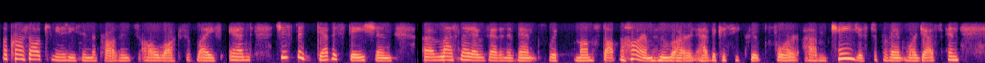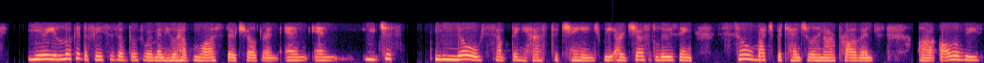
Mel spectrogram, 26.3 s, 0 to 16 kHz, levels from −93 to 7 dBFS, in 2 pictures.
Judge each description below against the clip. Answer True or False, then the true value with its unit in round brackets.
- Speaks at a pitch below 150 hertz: False (180 Hz)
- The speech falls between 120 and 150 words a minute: False (180 wpm)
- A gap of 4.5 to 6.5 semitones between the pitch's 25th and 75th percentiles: False (3.8 semitones)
